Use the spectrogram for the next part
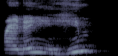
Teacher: Alaihim yaitu dari tengah tenggorokan, bukan dari pangkal tenggorokan ya. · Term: ain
